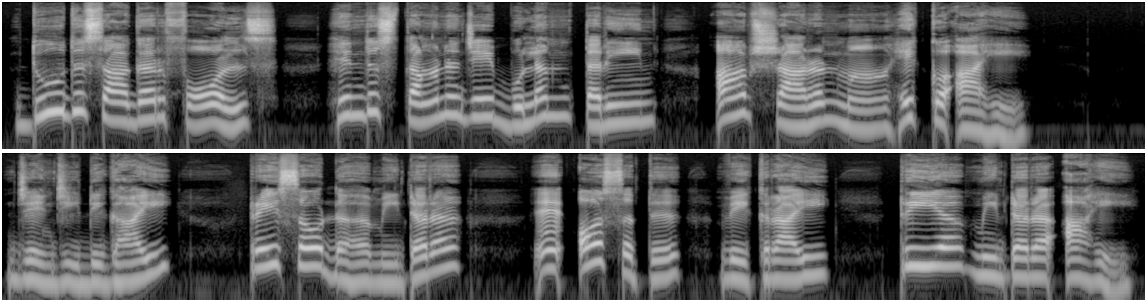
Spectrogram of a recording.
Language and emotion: Sindhi, neutral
